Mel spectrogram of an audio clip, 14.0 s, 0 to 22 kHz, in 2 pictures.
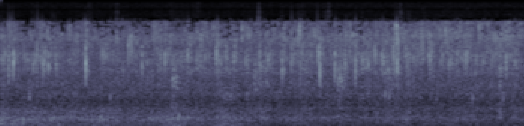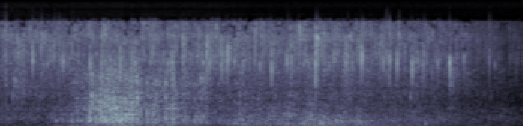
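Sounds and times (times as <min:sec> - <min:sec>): raindrops hitting a surface: 0:00.0 - 0:13.9
steady rain: 0:00.0 - 0:13.9
thunder rumbling: 0:07.5 - 0:13.5.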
